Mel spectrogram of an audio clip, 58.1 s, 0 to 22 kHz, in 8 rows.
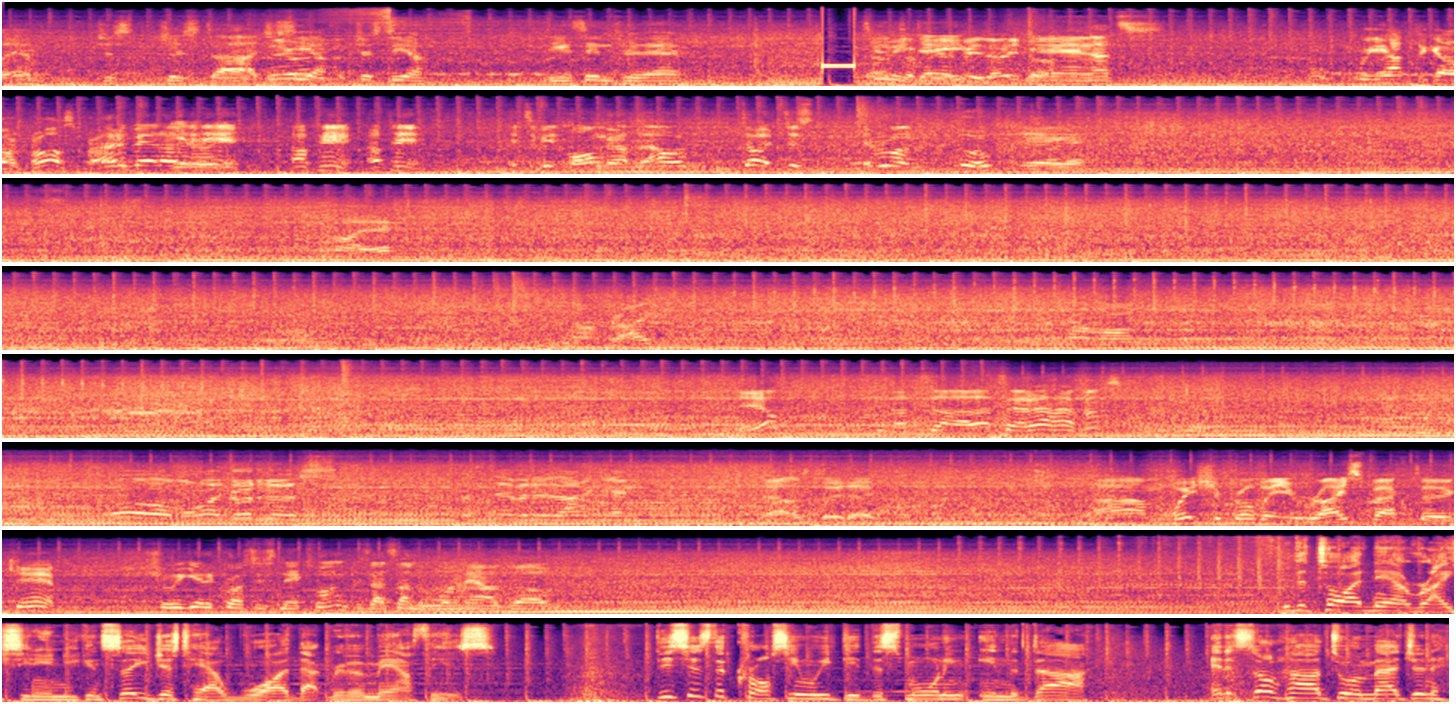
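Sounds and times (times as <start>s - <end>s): quad engine running under load: 0.0s - 58.0s.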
